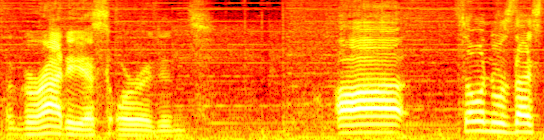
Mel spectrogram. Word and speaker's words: Gradius: So uh so I'm going to start with uh Graius Origins which although I should be saying it correctly. Gradius Origins.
